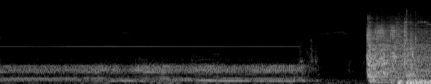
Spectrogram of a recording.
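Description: An electric feed motor hums and whines, then cuts out.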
